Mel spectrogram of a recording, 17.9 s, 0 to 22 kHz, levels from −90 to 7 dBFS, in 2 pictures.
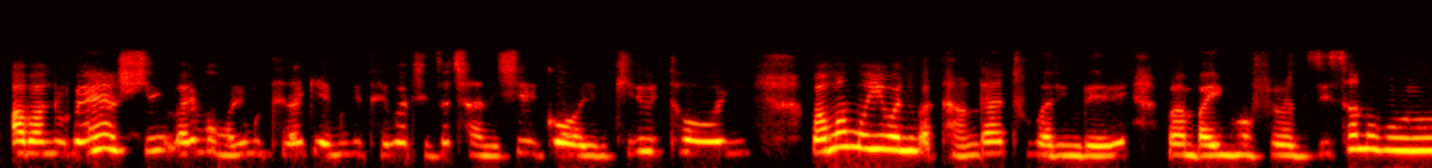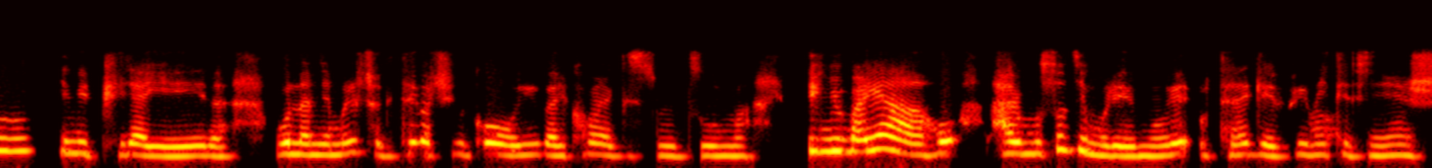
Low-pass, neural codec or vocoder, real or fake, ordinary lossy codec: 7.2 kHz; autoencoder, 48 kHz, 32 numbers a frame, DAC-VAE, trained on Japanese speech; fake; Opus, 24 kbps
